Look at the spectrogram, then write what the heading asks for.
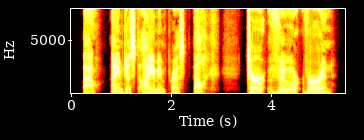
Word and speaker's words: Tervuren: Oh, Tervuren is how it's pronounced.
